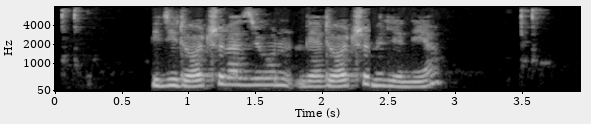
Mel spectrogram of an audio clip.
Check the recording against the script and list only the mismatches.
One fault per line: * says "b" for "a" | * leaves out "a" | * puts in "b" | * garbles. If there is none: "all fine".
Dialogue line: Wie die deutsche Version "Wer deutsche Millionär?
all fine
